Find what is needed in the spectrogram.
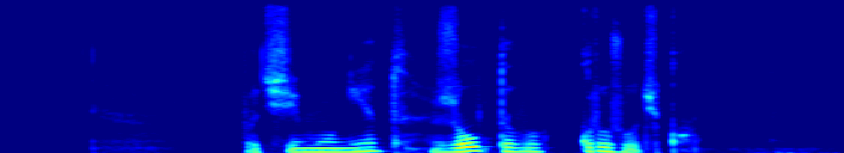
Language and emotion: Russian, neutral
